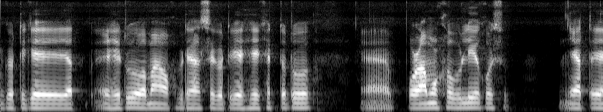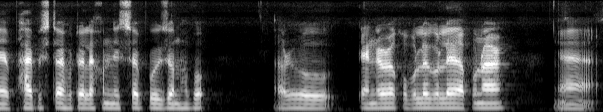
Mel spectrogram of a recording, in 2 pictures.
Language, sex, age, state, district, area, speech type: Assamese, male, 30-45, Assam, Charaideo, rural, spontaneous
